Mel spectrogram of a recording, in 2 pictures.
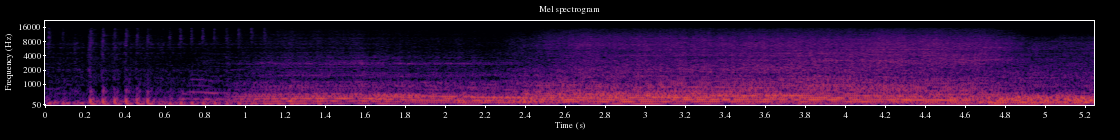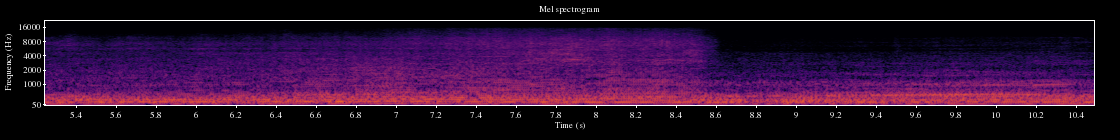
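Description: Speedway motorcycles' 500cc single-cylinder methanol engines revving and running hard as they race, with a rising rev about a second in. The high-pitched edge of the engines drops away near the end.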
